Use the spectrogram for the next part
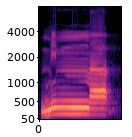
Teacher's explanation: یہ مشدد غنہ ہوگا، غنہ کی مقدار 1 الف ہے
